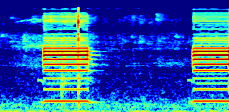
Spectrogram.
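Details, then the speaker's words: Two sustained half-second electronic beeps from an Athena GTX WVSM portable patient monitor; the reviewer thought it was an alarm, but the manufacturer says it was likely the find/locate button beep, not an alarm. "it's going to alarm at me because it thinks my [Music] think something is off"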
